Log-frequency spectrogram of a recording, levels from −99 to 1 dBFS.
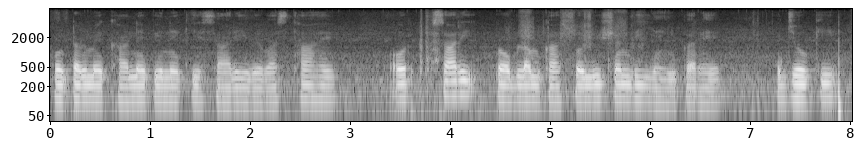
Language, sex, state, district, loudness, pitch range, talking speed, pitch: Hindi, male, Madhya Pradesh, Dhar, -18 LUFS, 100-110 Hz, 140 wpm, 105 Hz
